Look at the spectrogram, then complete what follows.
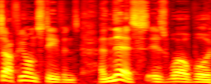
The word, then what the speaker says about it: Sufjan Stevens: hello Themba galius apparently it's pronounced Sufjan Stevens and this is World War two by the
